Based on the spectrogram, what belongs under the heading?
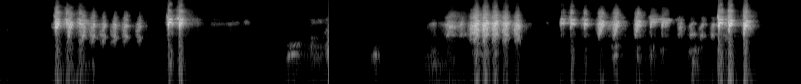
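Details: Red-billed blue magpie uttering rattling series of harsh, grating notes with loud squawks, a quiet gap in the middle, then more rapid raspy chatter ending in a loud burst.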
